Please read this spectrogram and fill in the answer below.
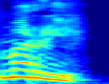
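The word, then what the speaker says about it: Moray: Lily up at first she'd copied down the letters carefully m o r a y and she'd frowned but that's not how it's said at all she'd pointed out it's Murray I Amelia had agreed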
